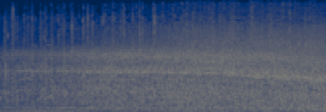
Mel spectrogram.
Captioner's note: jet engines roaring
